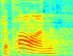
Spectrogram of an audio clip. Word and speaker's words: Kapaun: said told me that it's supposed to be pronounced kapon but he said the way he looks at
